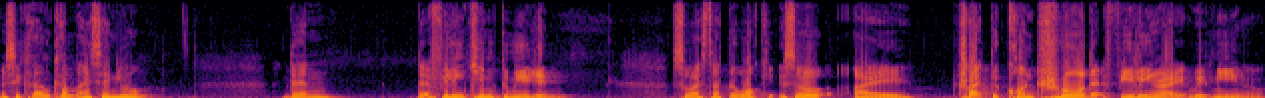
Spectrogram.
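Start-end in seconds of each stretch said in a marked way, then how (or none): 0.2-1.2 very high, gentle, coaxing voice. Retelling what they said aloud, voiced as though speaking to a child. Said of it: "like as though I'm speaking to a child".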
